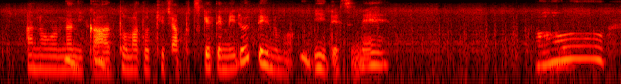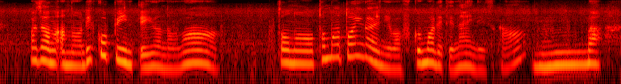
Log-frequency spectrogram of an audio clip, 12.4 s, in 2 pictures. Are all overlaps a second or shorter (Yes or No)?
Yes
